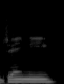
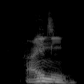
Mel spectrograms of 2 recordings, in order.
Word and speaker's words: Jaime: Upon arrival and after conducting an investigation into what took place, officers found that 32-year-old Jamie Baldo, that name, y'all see it on the screen. Jaime.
